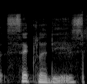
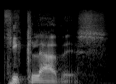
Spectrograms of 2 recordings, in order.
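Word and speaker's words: Kyklades (Κυκλάδες): This is the island Syros, S-Y-R-O-S. – Exactly. – And I always pronounce this sort of the anglicized way, Cyclades. – Cyclades. – But the correct Greek pronunciation is what again? – Kyklades.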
